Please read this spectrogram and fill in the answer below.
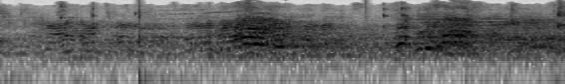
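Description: Arena crowd voices, with a couple of sharp hits of a volleyball being struck in a serve and rally, about a second in and again near three seconds.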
